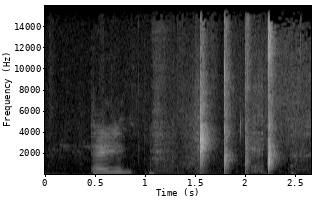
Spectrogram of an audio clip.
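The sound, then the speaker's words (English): A brief voiced sound, then a short burst of four or five sharp, loud hand claps at an uneven pace, a small round of clapping that quickly stops. “I finally got a round of applause on this fucking show.”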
